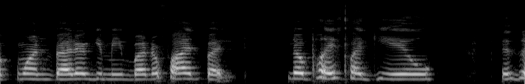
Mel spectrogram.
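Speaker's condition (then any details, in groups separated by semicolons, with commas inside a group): Cerebral palsy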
